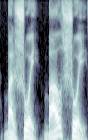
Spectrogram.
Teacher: Grande a gente já conhece, большой, большой, com a força no final.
